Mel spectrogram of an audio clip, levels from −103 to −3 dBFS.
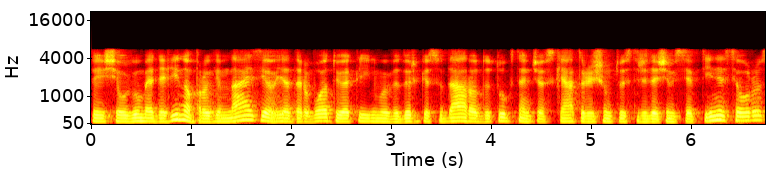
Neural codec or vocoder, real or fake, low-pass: codec, 16 kHz, about 1 kbps, DyCAST, with the encoder's durations; fake; 5.4 kHz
